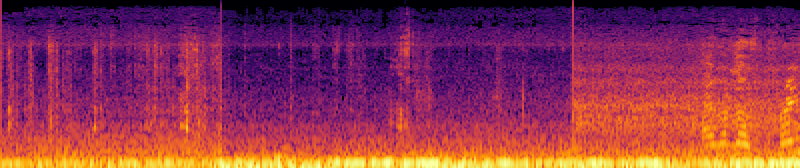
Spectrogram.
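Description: Steady low rumble of a moving car heard from inside the cabin, with a few sharp clicks in the first two seconds. The road noise grows brighter and louder about four seconds in.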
